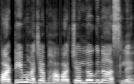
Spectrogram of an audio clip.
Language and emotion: Goan Konkani, neutral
